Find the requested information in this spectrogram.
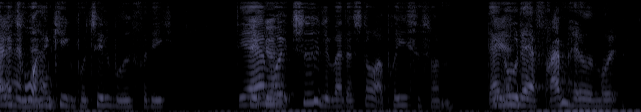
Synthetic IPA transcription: jt͡sʰʁo̝ɐ̰ɦænkʰiɡ̥ɐpʰɒ̽t͡sʰe̝lb̥uð̞ˠfɒ̽d̥ḭ | d̥e̝æimoð̰ˠt͡sʰið̞ˠəliʋæd̥æsd̥ɒ̰ːæpʰʁḭːsɐsɒ̽d̥n̩d̥æɐnod̥æɐfʁamɦeʊð̩ˠmɔð̰ˠ

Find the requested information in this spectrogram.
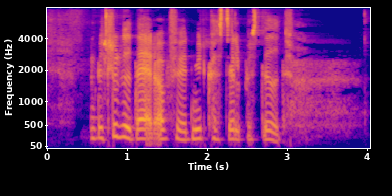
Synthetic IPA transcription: mænb̥e̝slud̥əð̞̩ˠd̥ææɾ̥ɒ̽b̥fø̰ːɐe̝d̥nyd̥kʰɑsd̥el̰pʰɒ̽sd̥eð̞ˠð̩ˠ

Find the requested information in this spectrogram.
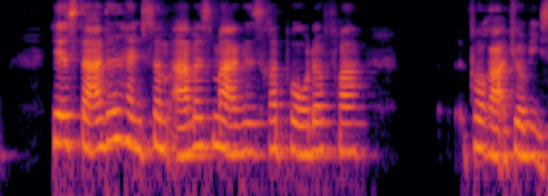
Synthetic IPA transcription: heɐ̰sd̥ɑ̈ːd̥əð̞̩ˠɦænsɒ̽mɑ̈ːb̥ɑ̈ɪd̥smɑ̈ːɡ̥əð̞̩ˠsʁɑ̈pʰɒːd̥ɐfʁɑ | fɒ̽ʁɑ̈d̥jo̝æʋḭːs

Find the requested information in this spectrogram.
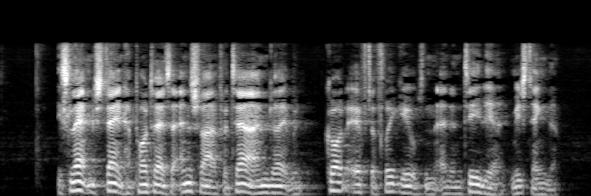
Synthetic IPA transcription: islɛ̰ːmisd̥ɛ̰ːnɦɑ̈pʰɒ̽t͡sʰɛːðˠsɑ̈ɪʔænsʋɑ̰̈ð̩ˠfɒ̽t͡sʰæɐænɡ̥ʁɛ̰ːb̥ð̞̩ˠɡ̥ʰɒ̰ːd̥efd̥ɐfʁiɡ̥iʊl̩sn̩æd̥ent͡sʰiðˠliɐmist͡sʰeŋ̰ɡ̥d̥ə

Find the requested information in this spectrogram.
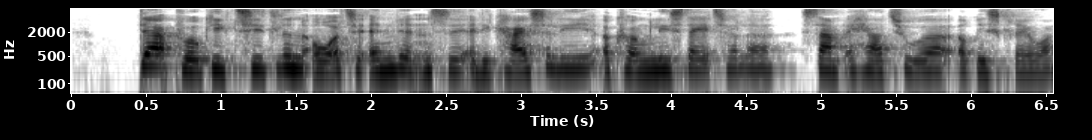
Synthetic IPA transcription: d̥æɐ̰pʰɔ̽ɡ̥iɡ̥̚t͡sʰid̥lənɒʊ̰ɐt͡sʰe̝lʔænʋen̰l̩səʔædikʰɑ̈ɪsɐliəɒ̽kʰɒ̽ŋəliəsd̥ɛ̰ːd̥sɒlɐ | sɑ̈m̰d̥æɦæɐt͡sʰuɐʔɒ̽ʁisɡ̥ʁɛʊɐ

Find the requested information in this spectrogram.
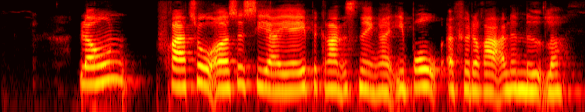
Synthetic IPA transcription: lɒʊn | fʁɑ̈t͡sʰo̝̰ːɒ̽səsiæɪɛɪb̥e̝ɡ̥ʁɑn̰sne̝ŋɐʔib̥ʁṵːæføɾɐʁɑ̰̈ːləmið̞̰ˠlɐ

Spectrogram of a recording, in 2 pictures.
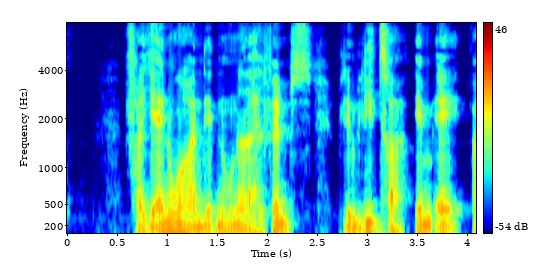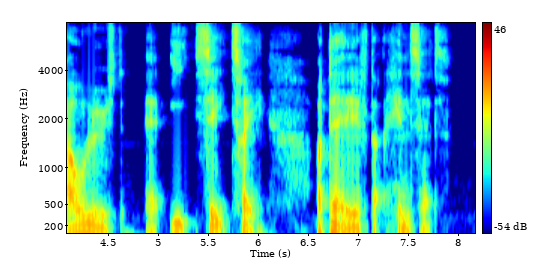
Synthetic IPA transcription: fʁɑ̈jænuɑ̰̈ːne̝d̥n̩hunɐð̞ˠɒ̽hælfem̰s | b̥le̝ʊlit͡sʰʁɑemʔɛ̰ːʔɑ̈ʊlø̰ːsd̥æise̝̰ːt͡sʰʁɛ̰ːɒ̽d̥æɐ̰efd̥ɐhensæd̥

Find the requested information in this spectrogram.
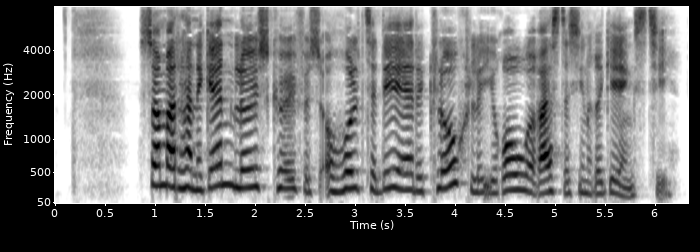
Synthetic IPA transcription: sɒ̽mɒ̽d̥ɦæniɡ̥enløːskʰøːfəsɒ̽ɦɔ̽l̰̥̚t͡sʰe̝ld̥e̝æɾe̝kʰlɔʊɡ̥ləiʁɔʊæʁasd̥æsinʁɛɡ̥e̝ɐe̝ŋst͡sʰḭː

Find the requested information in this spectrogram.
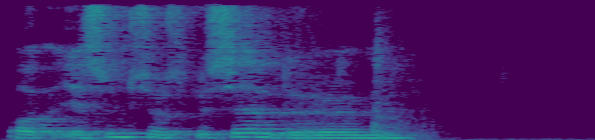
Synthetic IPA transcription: ʔɒ̽jɑ̈ɪsynsjosb̥esel̰d̥ømæ

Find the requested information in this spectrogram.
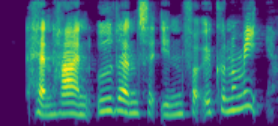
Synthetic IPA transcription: hænɦɑ̈e̝nuð̞ˠd̥æn̰l̩səʔe̝nn̩fɒ̽ʔøkʰo̝no̝mḭː

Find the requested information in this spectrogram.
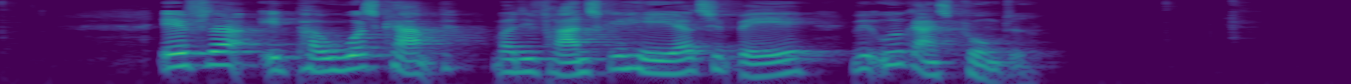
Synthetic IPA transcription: efd̥ɐʔe̝d̥̚pʰɑ̈uːɐskʰɑ̈m̰b̥ʋɑ̈difʁɑnsɡ̥əɦeːɐt͡sʰe̝b̥ɛːɪʋe̝ʔuð̞ˠɡ̥ɑ̈ŋspʰɔ̽ŋ̰d̥ð̩ˠ

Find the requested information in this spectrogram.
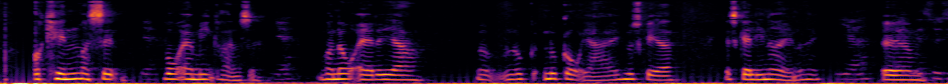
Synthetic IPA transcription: ɒ̽kʰenəmɑ̈ɪsel̰ʋɒæɐminɡ̥ʁansə | ʋɒ̽nɒ̰ːæɐɾe̝jɑ̈ɪnununuɡ̥ɒ̰ːjɑ̈ɪeɡ̥nusɡ̥æjɑ̈ɪjɑ̈ɪsɡ̥æliːnɔ̽ːð̞̩ˠænð̞̩ˠeɡ̥ø

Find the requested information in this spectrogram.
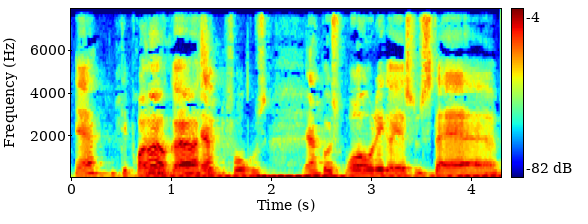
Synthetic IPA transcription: jæ | d̥ipʰʁœʊɐjoɡ̥ɶːɐed̥fo̝̰ːkʰuspʰɒ̽sb̥ʁɔʊ̰ɾeɡ̥ɒ̽jɑɪsynsd̥ææɐ

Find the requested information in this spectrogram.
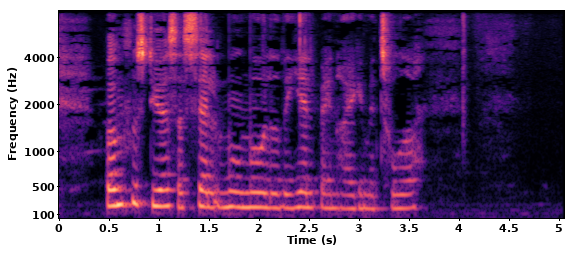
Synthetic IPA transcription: b̥ɒ̽mb̥n̩sd̥yːɐsɑ̈ɪsel̰mo̝ð̰ˠmɔ̰̽ːlð̞̩ˠejel̰b̥æe̝nʁɑ̈ɡ̥əmet͡sʰo̝ːð̞ˠɐ

